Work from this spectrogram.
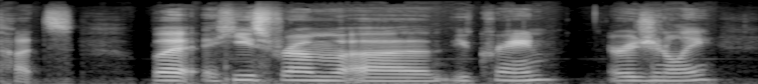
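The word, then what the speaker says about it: Hütz: It's like an H and then a U with an umlaut and then a T and Z. So I think it's Hutz.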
